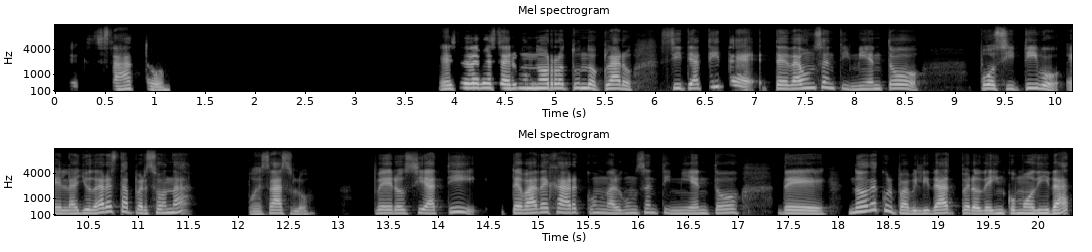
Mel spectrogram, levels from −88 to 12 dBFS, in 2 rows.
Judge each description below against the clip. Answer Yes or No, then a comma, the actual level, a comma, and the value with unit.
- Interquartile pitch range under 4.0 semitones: No, average, 4.6 semitones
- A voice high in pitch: Yes, high, 195 Hz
